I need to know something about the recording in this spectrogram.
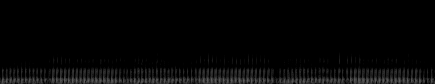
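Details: Kneading cat purring before her morning nap; close, low buzzy rumble in short breath cycles under a second long, otherwise quiet indoors.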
